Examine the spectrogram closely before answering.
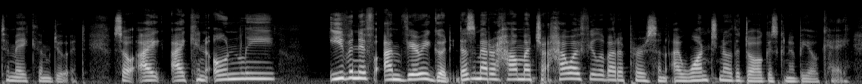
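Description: With an American accent, a woman at medium pitch talks at a fairly quick pace with very wide pitch swings on a very clean recording with a silent background. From United States. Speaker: pet custody mediator. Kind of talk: radio interview. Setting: studio.

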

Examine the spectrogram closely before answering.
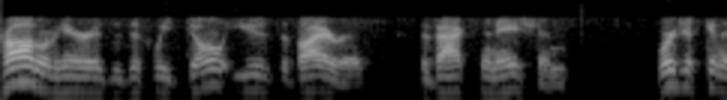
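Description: A man uses an ordinary speaking voice at a medium pitch. He talks at a fairly quick pace with ordinary pitch variation. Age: 50s. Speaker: caller. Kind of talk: radio call-in chat.

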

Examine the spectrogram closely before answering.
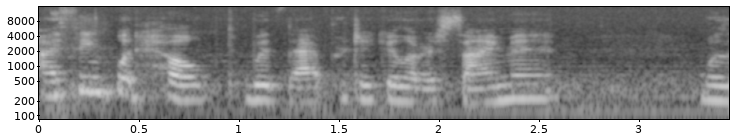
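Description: At a moderate pace and medium pitch, a woman speaks with ordinary pitch variation over noticeable background noise. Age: 30s. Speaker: high school English teacher. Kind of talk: casual interview. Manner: hesitant with many fillers.

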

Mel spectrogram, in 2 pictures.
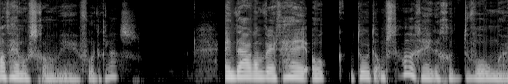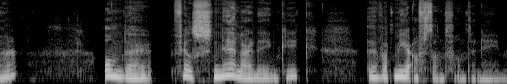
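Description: Pausing long and often, a woman speaks at a medium pitch with a somewhat breathy, dark, mellow tone, lively intonation and big swings in loudness, in a dry, close sound with no echo. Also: fairly slow pace. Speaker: bereaved mother. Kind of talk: interview.

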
